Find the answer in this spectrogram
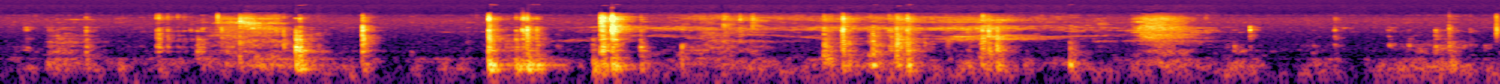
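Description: Scattered light clicks and taps of small metal parts being handled as a rear brake cable is loosened at its brake and worked free, with a folding hex-key tool in hand.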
